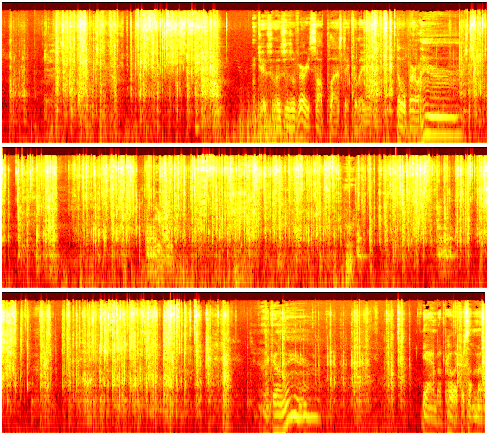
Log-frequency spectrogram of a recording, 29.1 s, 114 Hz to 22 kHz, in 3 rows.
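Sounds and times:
plastic packaging crinkling: 0.0s - 4.4s, 6.9s - 27.7s.

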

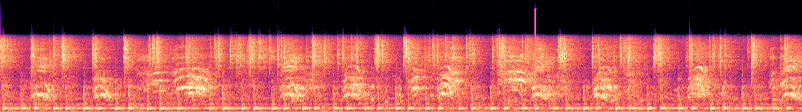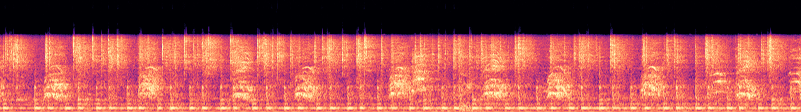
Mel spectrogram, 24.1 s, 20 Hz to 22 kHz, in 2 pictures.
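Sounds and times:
fighting sticks clacking: 0.0s - 24.0s
music: 0.0s - 24.0s
voices: 4.2s - 10.9s.

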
